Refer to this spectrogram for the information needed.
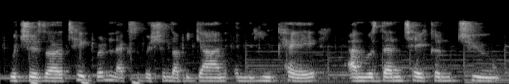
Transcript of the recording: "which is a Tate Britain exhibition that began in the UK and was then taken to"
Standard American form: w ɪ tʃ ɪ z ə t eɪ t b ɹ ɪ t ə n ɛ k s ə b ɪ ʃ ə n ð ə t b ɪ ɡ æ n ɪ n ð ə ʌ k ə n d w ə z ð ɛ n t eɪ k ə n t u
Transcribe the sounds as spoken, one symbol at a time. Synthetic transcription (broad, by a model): w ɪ tʃ ɪ z ə t eɪ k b ɹ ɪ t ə n ɛ k s ə b ɪ ʃ ə n ð ə t b ɪ ɡ æ n ɪ n ð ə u k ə n w ə z ð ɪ n t eɪ k ə n t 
